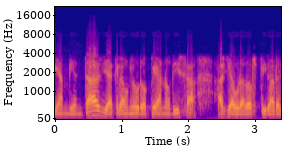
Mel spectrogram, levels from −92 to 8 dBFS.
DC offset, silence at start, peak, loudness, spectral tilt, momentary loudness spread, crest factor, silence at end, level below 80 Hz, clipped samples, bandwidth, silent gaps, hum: under 0.1%; 0 s; -8 dBFS; -21 LUFS; -7 dB/octave; 8 LU; 12 dB; 0 s; -60 dBFS; under 0.1%; 8.6 kHz; none; none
